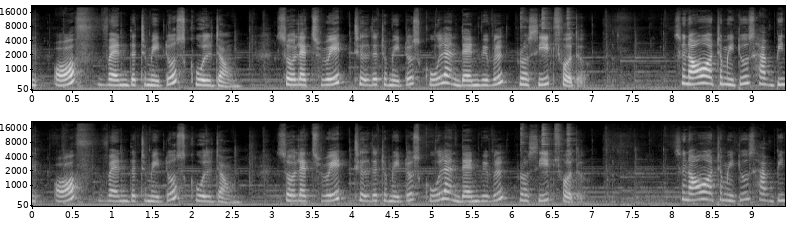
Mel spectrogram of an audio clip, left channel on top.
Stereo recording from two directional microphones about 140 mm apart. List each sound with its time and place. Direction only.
0.0 s a woman's voice: 45° left (ahead or behind)
8.0 s a woman's voice: 50° left (ahead or behind)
